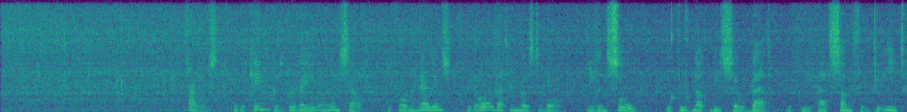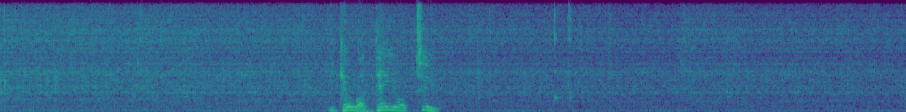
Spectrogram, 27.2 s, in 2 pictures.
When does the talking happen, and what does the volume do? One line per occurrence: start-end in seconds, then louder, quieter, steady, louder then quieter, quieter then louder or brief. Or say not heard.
2.8-13.7 steady
18.5-20.2 brief.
